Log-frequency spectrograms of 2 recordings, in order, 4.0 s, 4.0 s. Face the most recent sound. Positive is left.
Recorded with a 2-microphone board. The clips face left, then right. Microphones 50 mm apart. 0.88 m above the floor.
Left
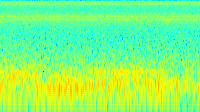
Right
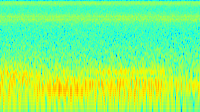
No sound to turn to.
